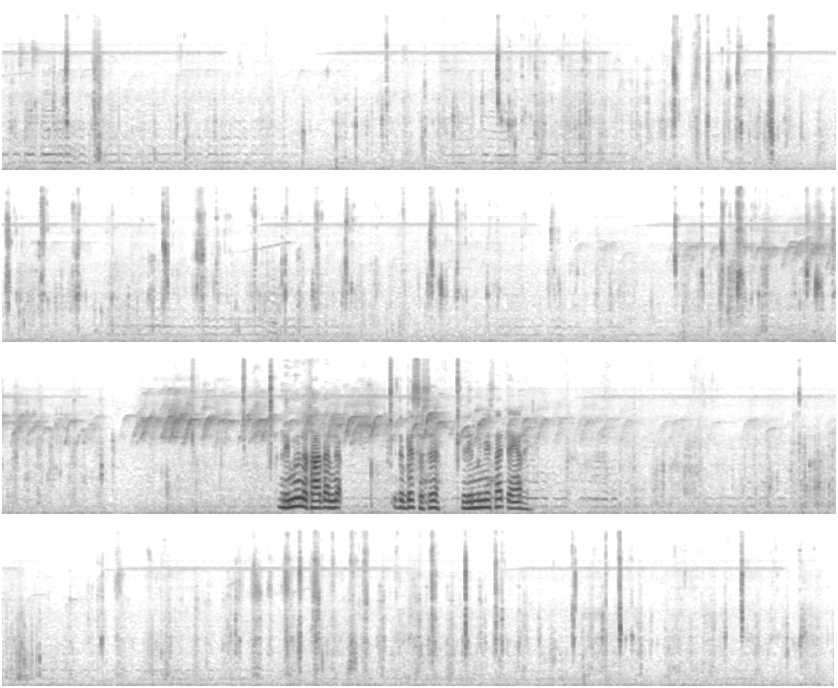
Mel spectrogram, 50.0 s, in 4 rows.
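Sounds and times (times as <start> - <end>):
person biting and chewing food: 5.2 - 21.9, 22.5 - 26.8, 36.5 - 50.0.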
